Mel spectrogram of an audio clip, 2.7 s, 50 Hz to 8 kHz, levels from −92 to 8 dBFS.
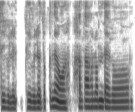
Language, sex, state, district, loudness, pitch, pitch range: Chakma, female, Tripura, Unakoti, -18 LUFS, 175 Hz, 165-185 Hz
